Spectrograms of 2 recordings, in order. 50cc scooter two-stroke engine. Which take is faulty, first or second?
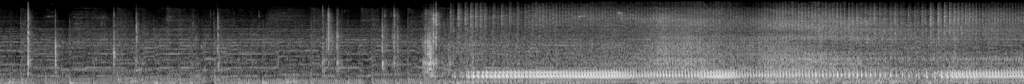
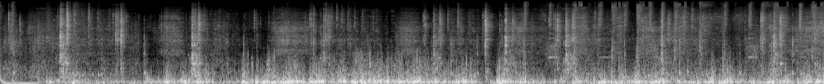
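second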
